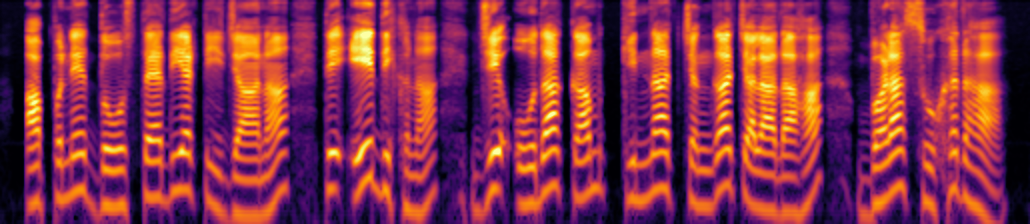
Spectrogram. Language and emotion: Dogri, happy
